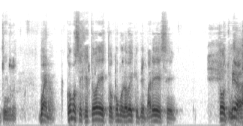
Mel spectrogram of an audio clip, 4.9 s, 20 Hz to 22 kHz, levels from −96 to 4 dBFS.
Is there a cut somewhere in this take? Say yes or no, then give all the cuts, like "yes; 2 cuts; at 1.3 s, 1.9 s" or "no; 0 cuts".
no; 0 cuts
